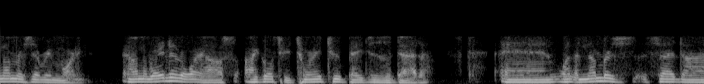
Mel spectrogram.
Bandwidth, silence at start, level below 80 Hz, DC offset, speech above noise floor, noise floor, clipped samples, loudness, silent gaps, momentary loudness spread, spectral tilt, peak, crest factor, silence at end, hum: 4 kHz; 0 s; -48 dBFS; under 0.1%; 24 dB; -50 dBFS; under 0.1%; -27 LUFS; none; 8 LU; -11.5 dB/octave; -12 dBFS; 16 dB; 0 s; none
